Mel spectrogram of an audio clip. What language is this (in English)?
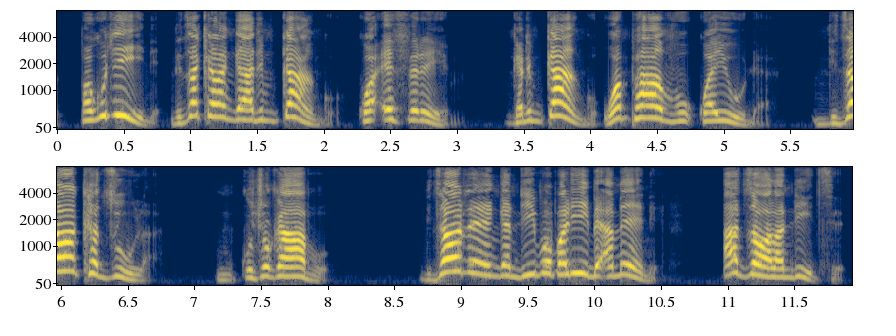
Nyanja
